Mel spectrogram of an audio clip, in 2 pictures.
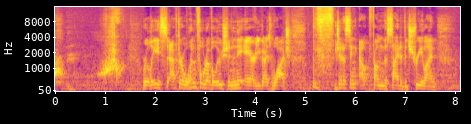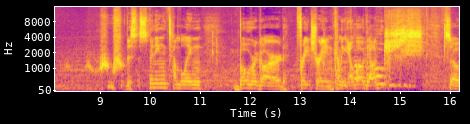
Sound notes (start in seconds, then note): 0.0 wind noises; 8.6 rushing wind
